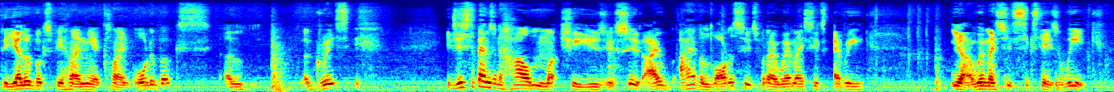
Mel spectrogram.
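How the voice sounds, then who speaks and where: A man's voice: fairly low pitch, a little fast, a little mellow, a little hiss or hum, rough recording. A middle-aged man, a tailor, answering viewer questions in a blunt, brash way and swearing freely. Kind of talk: casual livestream Q&A.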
